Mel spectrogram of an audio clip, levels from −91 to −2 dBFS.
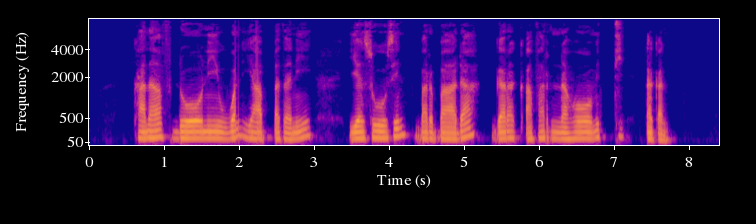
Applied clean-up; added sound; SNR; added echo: none; none; none; none.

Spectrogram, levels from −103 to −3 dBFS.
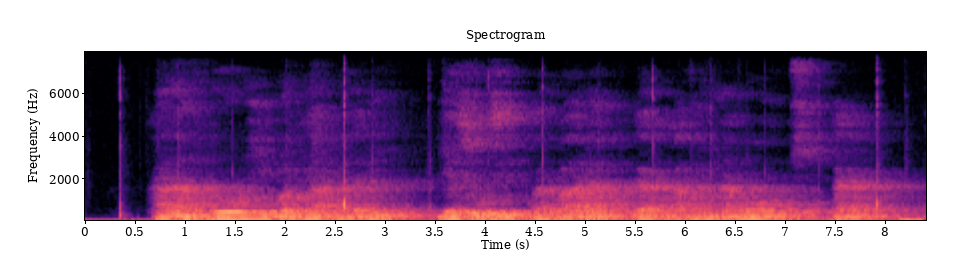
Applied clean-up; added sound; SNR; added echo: none; Walk, footsteps; 11 dB; reverberation time 2.0 s.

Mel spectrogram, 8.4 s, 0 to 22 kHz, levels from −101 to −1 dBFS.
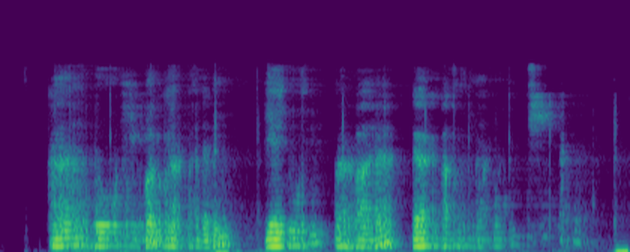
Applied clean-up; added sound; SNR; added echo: neural mask model DeepFilterNet 3.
